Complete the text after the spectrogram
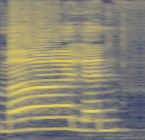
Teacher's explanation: یہاں بھی دیکھیں الف سے پہلے باریک حرف ہے، یعنی یہاں بھی اس الف کو بھی باریک پڑھنا ہے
